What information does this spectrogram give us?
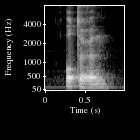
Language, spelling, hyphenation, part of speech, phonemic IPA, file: Dutch, otteren, ot‧te‧ren, verb, /ˈɔ.tə.rə(n)/, Nl-otteren.ogg
- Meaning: to work hard, to be busy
